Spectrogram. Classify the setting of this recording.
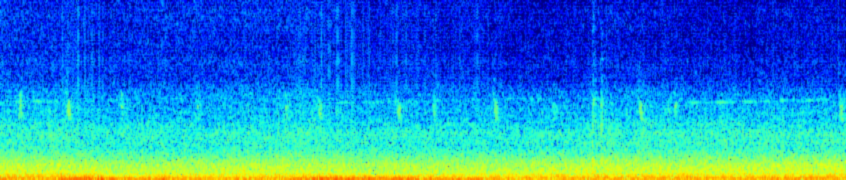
park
